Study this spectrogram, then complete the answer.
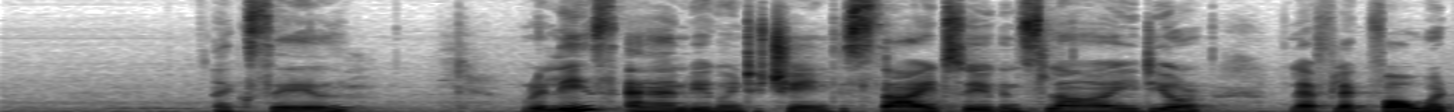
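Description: A young woman speaks calmly and clearly into a nearby microphone, as if giving instructions.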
